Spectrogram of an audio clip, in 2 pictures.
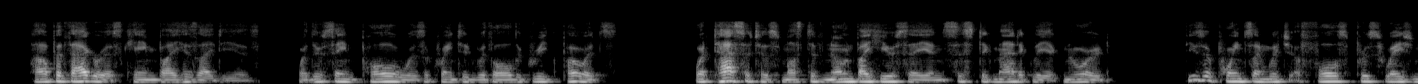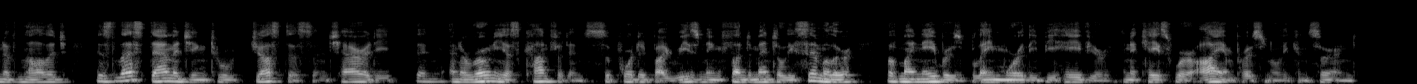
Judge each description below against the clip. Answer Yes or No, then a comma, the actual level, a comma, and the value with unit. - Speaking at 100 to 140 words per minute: Yes, slow, 135 wpm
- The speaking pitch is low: Yes, low, 115 Hz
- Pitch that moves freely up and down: No, average, 3.1 semitones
